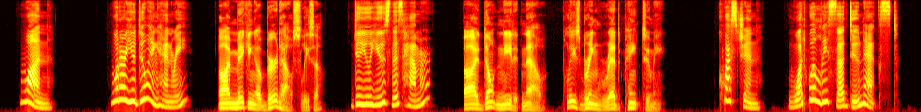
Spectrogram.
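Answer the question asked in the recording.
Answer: Bring red paint to Henry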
